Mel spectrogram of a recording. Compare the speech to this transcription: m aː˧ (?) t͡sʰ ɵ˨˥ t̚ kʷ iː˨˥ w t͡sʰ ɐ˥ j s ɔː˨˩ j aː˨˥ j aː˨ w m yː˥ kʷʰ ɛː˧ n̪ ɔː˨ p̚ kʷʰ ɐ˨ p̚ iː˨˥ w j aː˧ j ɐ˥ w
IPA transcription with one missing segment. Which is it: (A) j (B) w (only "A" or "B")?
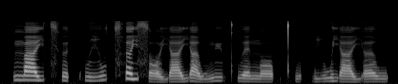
A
